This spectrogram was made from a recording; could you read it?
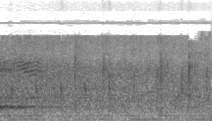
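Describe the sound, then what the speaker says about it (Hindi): A rally crowd in Bastar district, Jagdalpur, claps steadily in a broad, dense wash of applause heard from a distance, continuous throughout without clear individual claps standing out. "आप सब ताली बजा करके मेरे इन सभी साथियों को आशीर्वाद दीजिए"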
